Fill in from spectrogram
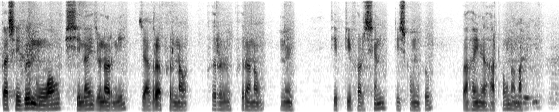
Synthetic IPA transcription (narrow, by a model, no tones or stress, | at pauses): kasɯjbɯnuwawpʰi̥sinajzɔnaɾni | zaɡɾa̰pʰɯɾna | pʰɯɾpʰɯɾanaw | nɯ | pʰip̚ʰtipʰaɾsentd̥iskʰawnkʰɯ | paɦajnɯɦatʰawnama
